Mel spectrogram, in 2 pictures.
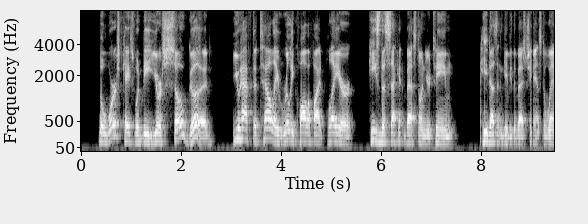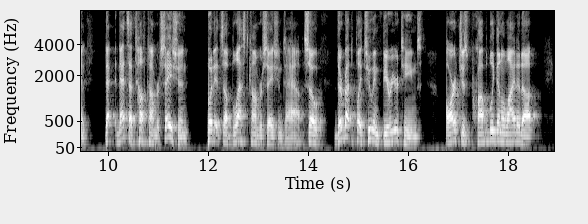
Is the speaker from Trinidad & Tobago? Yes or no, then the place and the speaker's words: no; Southern US, United States; I grew up in the South. So I grew up in the what you would call Dixie Alley, which is like the South's version of Tornado Alley.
